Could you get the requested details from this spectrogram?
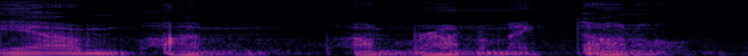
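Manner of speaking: hushed half-whisper, under the breath. Retelling a performer's arrival at the manager's office: imitating someone half-whispering. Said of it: "he kind of whispers".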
